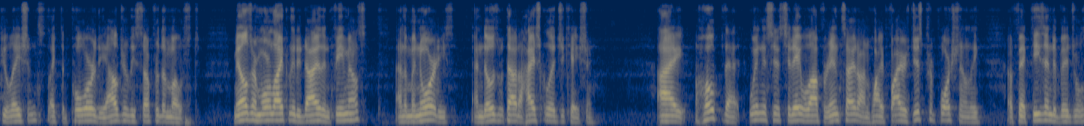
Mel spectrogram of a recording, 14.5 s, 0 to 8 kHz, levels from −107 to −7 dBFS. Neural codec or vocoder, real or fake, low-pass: codec, 24 kHz, 6 kbps, HILCodec; fake; 7.2 kHz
